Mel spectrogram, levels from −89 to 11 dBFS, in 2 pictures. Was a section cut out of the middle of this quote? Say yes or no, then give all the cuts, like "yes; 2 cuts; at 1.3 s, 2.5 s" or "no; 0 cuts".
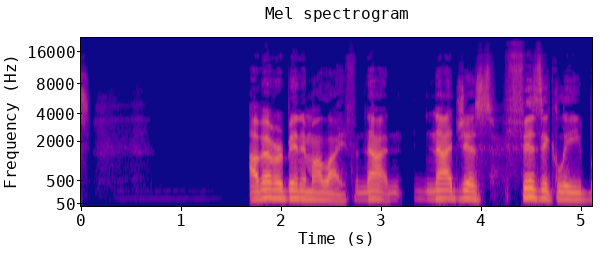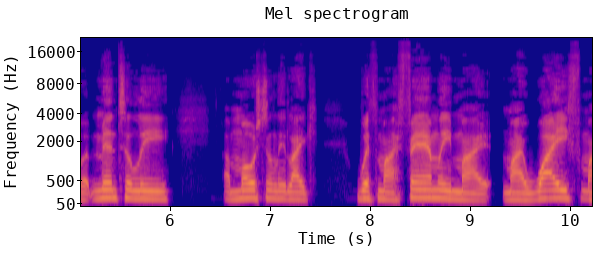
no; 0 cuts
